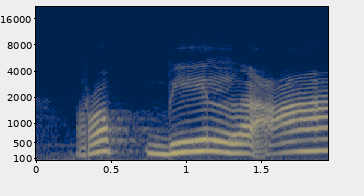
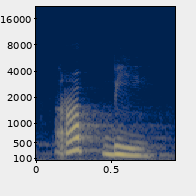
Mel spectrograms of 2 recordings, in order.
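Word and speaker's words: رَبِّ: Rabbil alamin. Rabbi, bukan Rabbi. Karena ro berbaris fathah adalah tafkhim, tebal, yang dibaca berat.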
